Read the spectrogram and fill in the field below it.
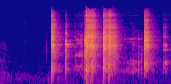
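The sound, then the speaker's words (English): Plates and cutlery clink together as plates are fetched for dinner, in a quick series of bright, ringing knocks, five or six sharp clatters in under two seconds, with no voices. “Here, let me get you the plates, and you go set up a nice place for us to eat on the couch.”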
